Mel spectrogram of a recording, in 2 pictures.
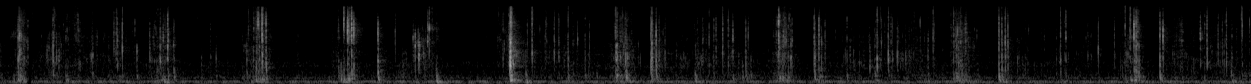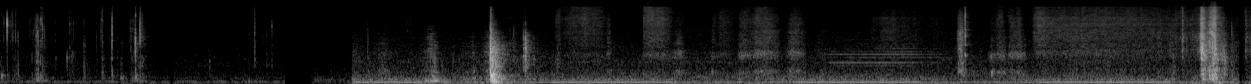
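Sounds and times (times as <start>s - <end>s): faint low hum: 15.8s - 24.4s.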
